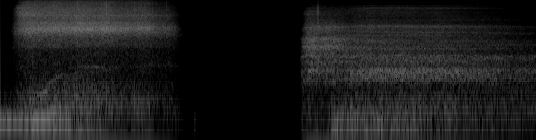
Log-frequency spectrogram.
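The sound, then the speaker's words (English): A deep breath taken together: two long, loud, breathy rushes of air, each nearly two seconds, separated by about a second of silence. “Let's take a deep breath together okay, before we do this.”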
